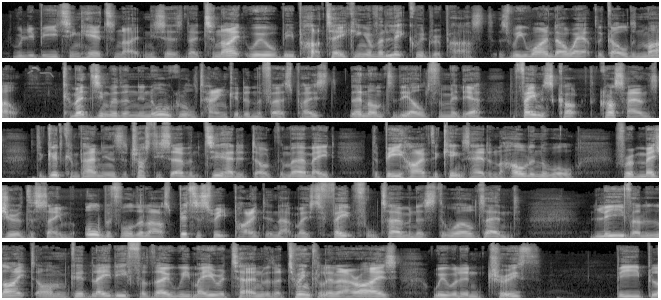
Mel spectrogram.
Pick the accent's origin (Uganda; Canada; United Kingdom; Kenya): United Kingdom; England; We as a Brit- uh, as British, uh, you know, uh, as people who are British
